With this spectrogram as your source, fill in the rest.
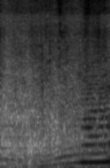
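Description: Cattle in a cow mob moving onto a hunting farm, a nearby cow lowing in a long rising moo that swells louder toward the end over faint outdoor ambience, with no talking.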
